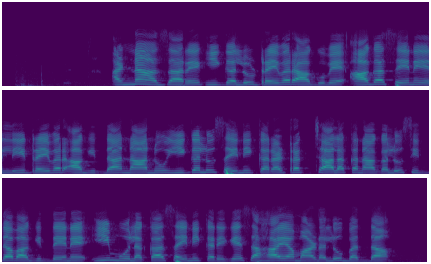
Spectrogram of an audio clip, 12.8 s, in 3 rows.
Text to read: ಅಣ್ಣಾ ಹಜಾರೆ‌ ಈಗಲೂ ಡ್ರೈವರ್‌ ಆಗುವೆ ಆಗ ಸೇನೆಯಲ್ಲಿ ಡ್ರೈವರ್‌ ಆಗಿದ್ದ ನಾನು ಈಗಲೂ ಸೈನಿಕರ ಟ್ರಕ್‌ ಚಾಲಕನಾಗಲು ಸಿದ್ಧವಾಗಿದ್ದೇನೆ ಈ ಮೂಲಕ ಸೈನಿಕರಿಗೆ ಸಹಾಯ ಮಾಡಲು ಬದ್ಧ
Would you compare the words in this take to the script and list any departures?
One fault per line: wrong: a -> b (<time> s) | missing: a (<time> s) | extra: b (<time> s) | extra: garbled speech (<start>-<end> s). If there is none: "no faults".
no faults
